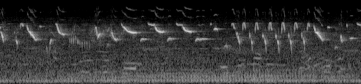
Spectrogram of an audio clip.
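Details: Canary from Comal, Pemalang, Central Java, Indonesia, delivering a lively high song of bright whistled slurs followed by rapid chattering trill notes, with a faint low hum beneath.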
